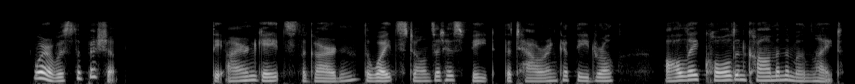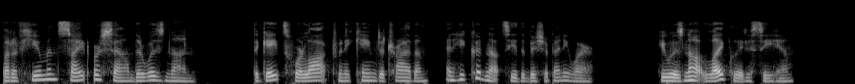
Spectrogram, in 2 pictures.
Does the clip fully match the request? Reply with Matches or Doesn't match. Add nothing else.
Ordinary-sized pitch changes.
Matches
